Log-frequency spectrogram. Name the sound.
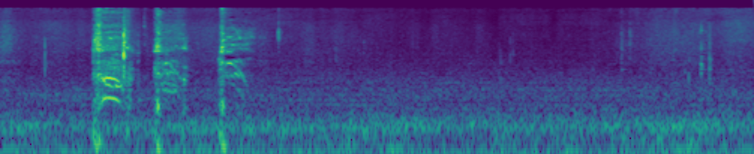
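coughing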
